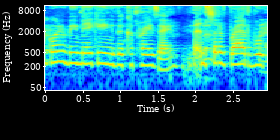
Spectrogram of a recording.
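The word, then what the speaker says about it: caprese: Capra sandwich it is a beautiful fresh watermelon Capra sandwich that's how you say it mozzarella sandwich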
